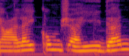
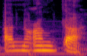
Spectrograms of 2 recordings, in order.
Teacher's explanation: diperjelas bunyi mim matinya secara terang di bibir tanpa dengung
